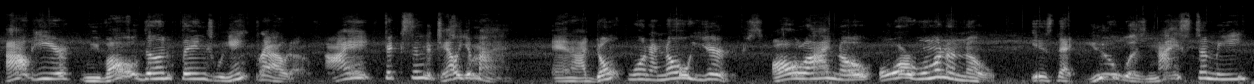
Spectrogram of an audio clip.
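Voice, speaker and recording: An actor playing a wily, good-hearted homeless character in an audio drama, with a gravelly voice and a folksy, playful, ungrammatical way of talking. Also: mid-range voice, big pitch swings, slow pace, fairly bright tone, a little hiss or hum, heavily acted. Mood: friendly, reassuring. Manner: folksy, playful, ungrammatical drawl with mangled words.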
